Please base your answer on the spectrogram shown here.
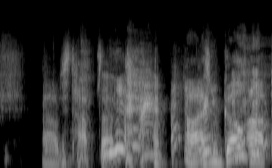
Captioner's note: players meowing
